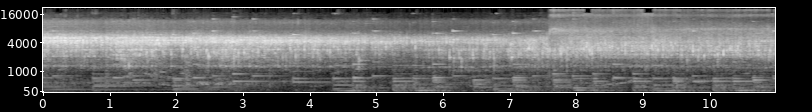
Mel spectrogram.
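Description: Stuffed whole brinjals and potatoes go into hot oil with cumin, setting off a loud, steady sizzle and crackle of frying that holds throughout with no talk.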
